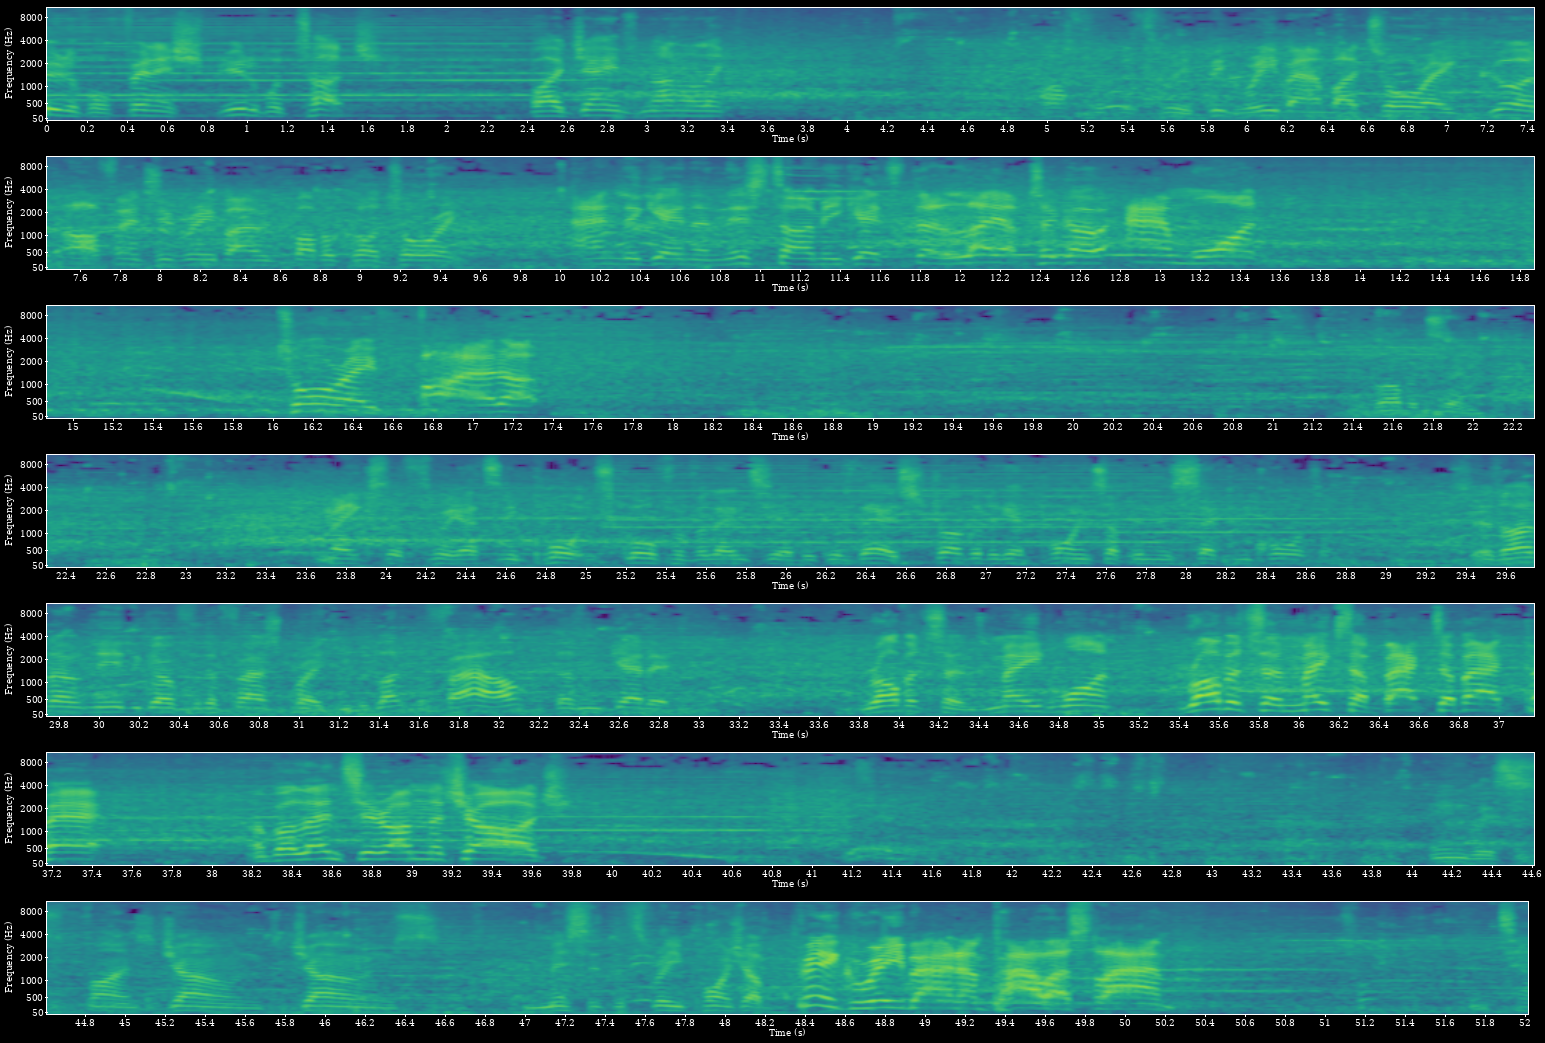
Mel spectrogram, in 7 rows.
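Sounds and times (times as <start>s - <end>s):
arena crowd noise: 0.0s - 52.0s.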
